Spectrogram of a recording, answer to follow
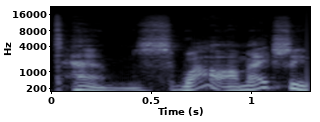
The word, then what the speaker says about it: Thames: So my thought is Tamez. It looks like the word Thomas with 2 different letters. So my first thought is Tamez. It's just pronounced Thames.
